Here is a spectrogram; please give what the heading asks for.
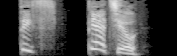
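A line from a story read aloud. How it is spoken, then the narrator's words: Startled shriek. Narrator (Russian): взвизгнула Альха, едва успев увернуться от случайного языка огня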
